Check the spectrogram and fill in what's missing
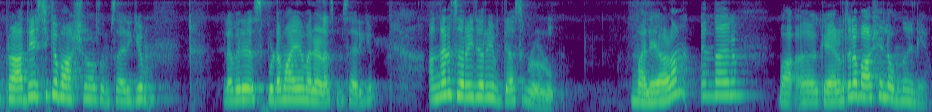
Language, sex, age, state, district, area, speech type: Malayalam, female, 18-30, Kerala, Wayanad, rural, spontaneous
